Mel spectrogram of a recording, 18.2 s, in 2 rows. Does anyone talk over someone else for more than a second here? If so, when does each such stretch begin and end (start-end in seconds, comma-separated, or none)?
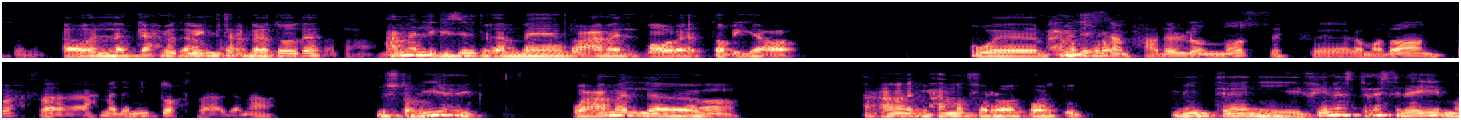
1.2-4.0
